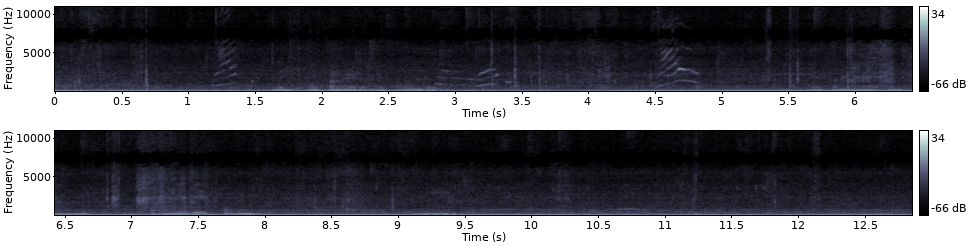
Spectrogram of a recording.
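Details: Bengal kittens mewing: short, high, rising-and-falling cries scattered through the recording over a loud, steady low hum, with people talking in the background.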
